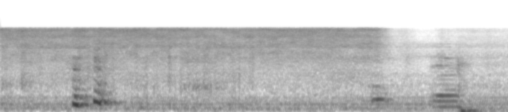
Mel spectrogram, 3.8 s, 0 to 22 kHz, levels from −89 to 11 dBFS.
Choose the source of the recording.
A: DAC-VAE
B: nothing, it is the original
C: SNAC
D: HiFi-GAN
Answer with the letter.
A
